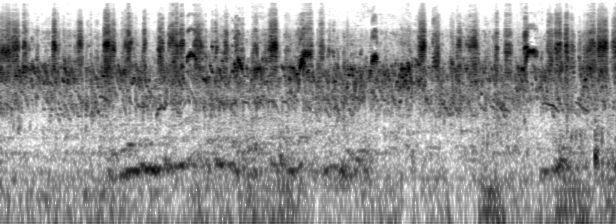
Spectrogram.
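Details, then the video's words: Several budgerigars twittering, bright high chirps and whistled notes layered over steady scratchy chatter throughout. "Budgie Parrots Chirping sounds"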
